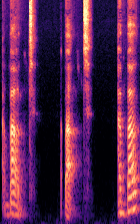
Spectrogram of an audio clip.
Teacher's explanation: A língua para aqui atrás dos dentes antes de você falar o som de que é um t bem fraquinho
